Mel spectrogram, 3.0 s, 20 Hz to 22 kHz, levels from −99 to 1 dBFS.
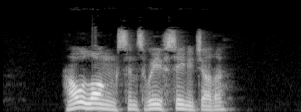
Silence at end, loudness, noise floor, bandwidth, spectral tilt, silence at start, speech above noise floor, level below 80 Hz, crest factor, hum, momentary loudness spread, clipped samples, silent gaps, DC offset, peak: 0.75 s; -16 LUFS; -80 dBFS; 7.8 kHz; -5.5 dB/octave; 0.65 s; 65 dB; -58 dBFS; 18 dB; none; 16 LU; under 0.1%; none; under 0.1%; 0 dBFS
